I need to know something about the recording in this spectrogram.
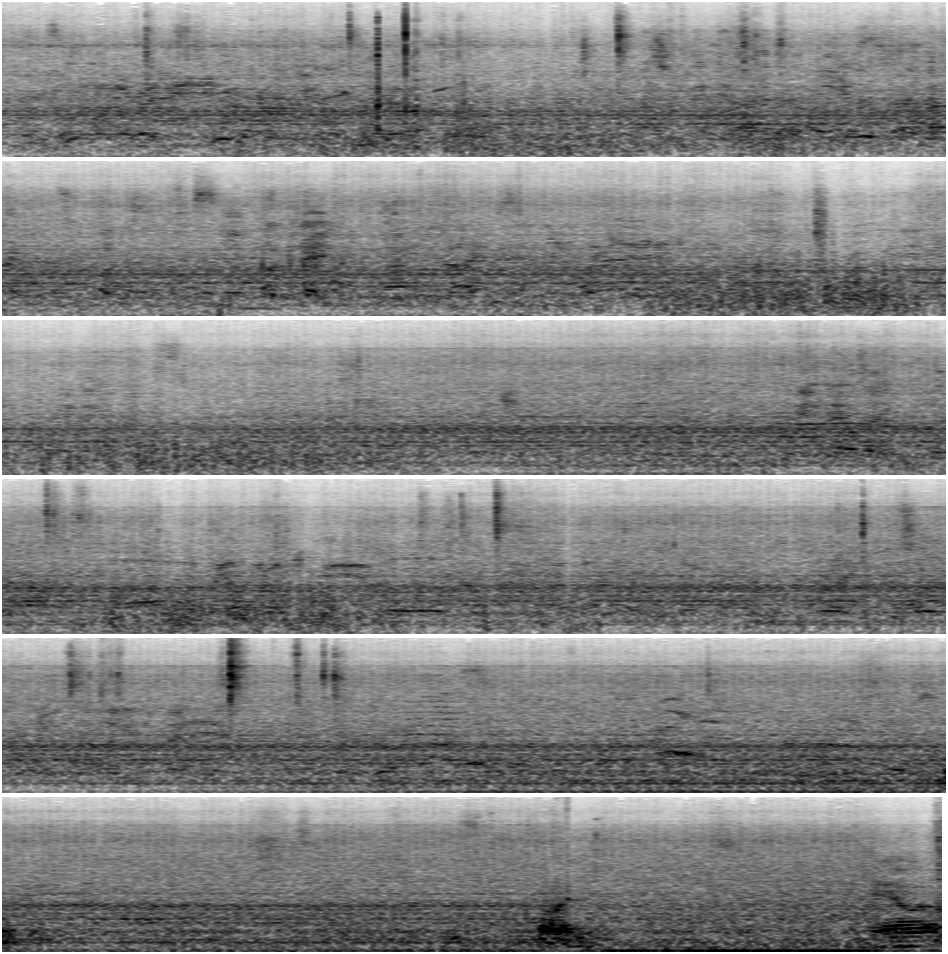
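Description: Passengers chattering aboard a river cruise boat, many voices at once with no single clear speaker, over the boat's engine running. The low engine hum grows louder in the second half.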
